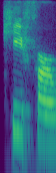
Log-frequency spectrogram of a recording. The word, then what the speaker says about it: kefir: And we have we call it kefir. We pronounce it kefir, but in the same kefir here. Um, or yeah, kefir.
